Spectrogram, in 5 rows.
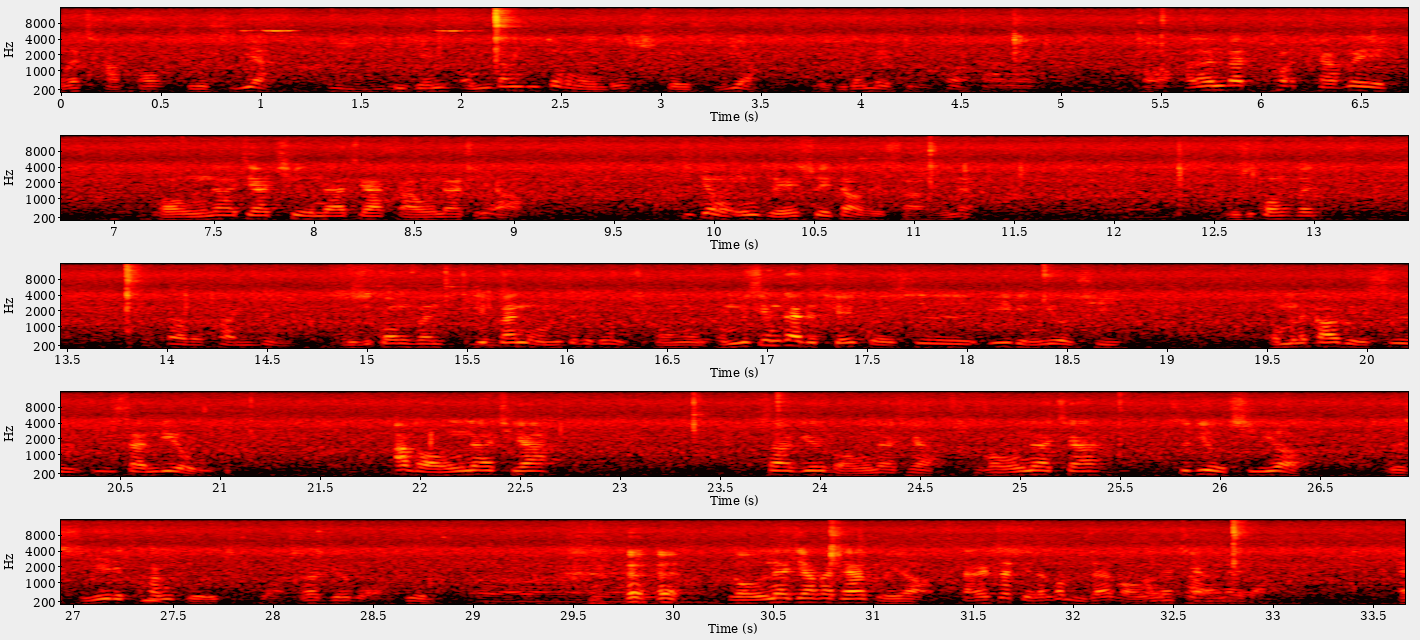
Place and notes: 樹梅坪古道, 新北市瑞芳區 - Entrance to the ancient trail
Entrance to the ancient trail
Sonu PCM D100 XY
